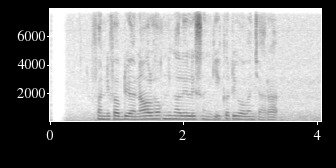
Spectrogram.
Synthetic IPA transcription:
fanifab̚dianaalɦɔk̚niŋalilisəŋɡikərdiwawaɲt͡ʃaɾa

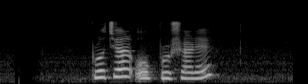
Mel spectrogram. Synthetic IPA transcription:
pɾot͡ɕaɾopɾoʃaɾe

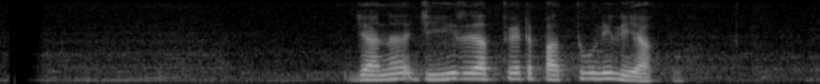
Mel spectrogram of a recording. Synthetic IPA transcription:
d͡ʒanəd͡ʒiːɾjat̪ʋejəʈəpat̪ːunilijakːu

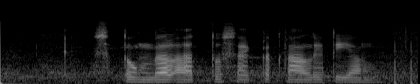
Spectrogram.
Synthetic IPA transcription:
sə̥t̪uŋɡalat̪usekət̪̚kalit̪ijaŋ

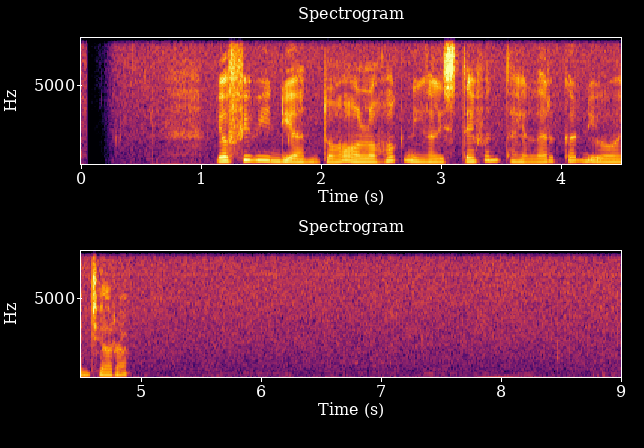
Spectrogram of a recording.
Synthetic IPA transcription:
jɔfiwidiant̪ɔɔlɔɦɔk̚niŋalist̪ɛfənt̪ajlərkɨrdḭwawaɲt͡ʃaɾa

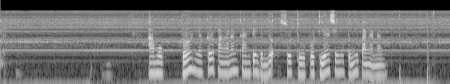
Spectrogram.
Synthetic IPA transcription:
ʔamu | b̥ɔ̤ɲəkəlpaŋanankant̪imbənt̪ʊʔsuɖ̪̥o̤pod̥i̤asɪŋub̥ə̤ŋipaŋanan

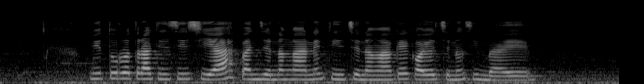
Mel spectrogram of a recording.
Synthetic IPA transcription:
mit̪uɾʊt̪ːɾad̪̥i̤sisiahpaɲd͡ʒənəŋaned̪̥i̤d̥ʒ̥ə̤nəŋakekɔjɔd̥ʒ̥ə̤nəŋsimbae

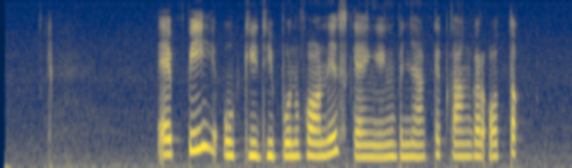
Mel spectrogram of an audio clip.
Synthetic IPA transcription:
ʔepiuɡ̥i̤d̪̥i̤pʊnfonɪskeŋɪŋpəɲakɪt̪̚kaŋkərɔt̪ək̚

